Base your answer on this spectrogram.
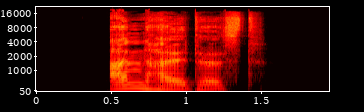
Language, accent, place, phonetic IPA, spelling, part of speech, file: German, Germany, Berlin, [ˈanˌhaltəst], anhaltest, verb, De-anhaltest.ogg
- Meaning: second-person singular dependent subjunctive I of anhalten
